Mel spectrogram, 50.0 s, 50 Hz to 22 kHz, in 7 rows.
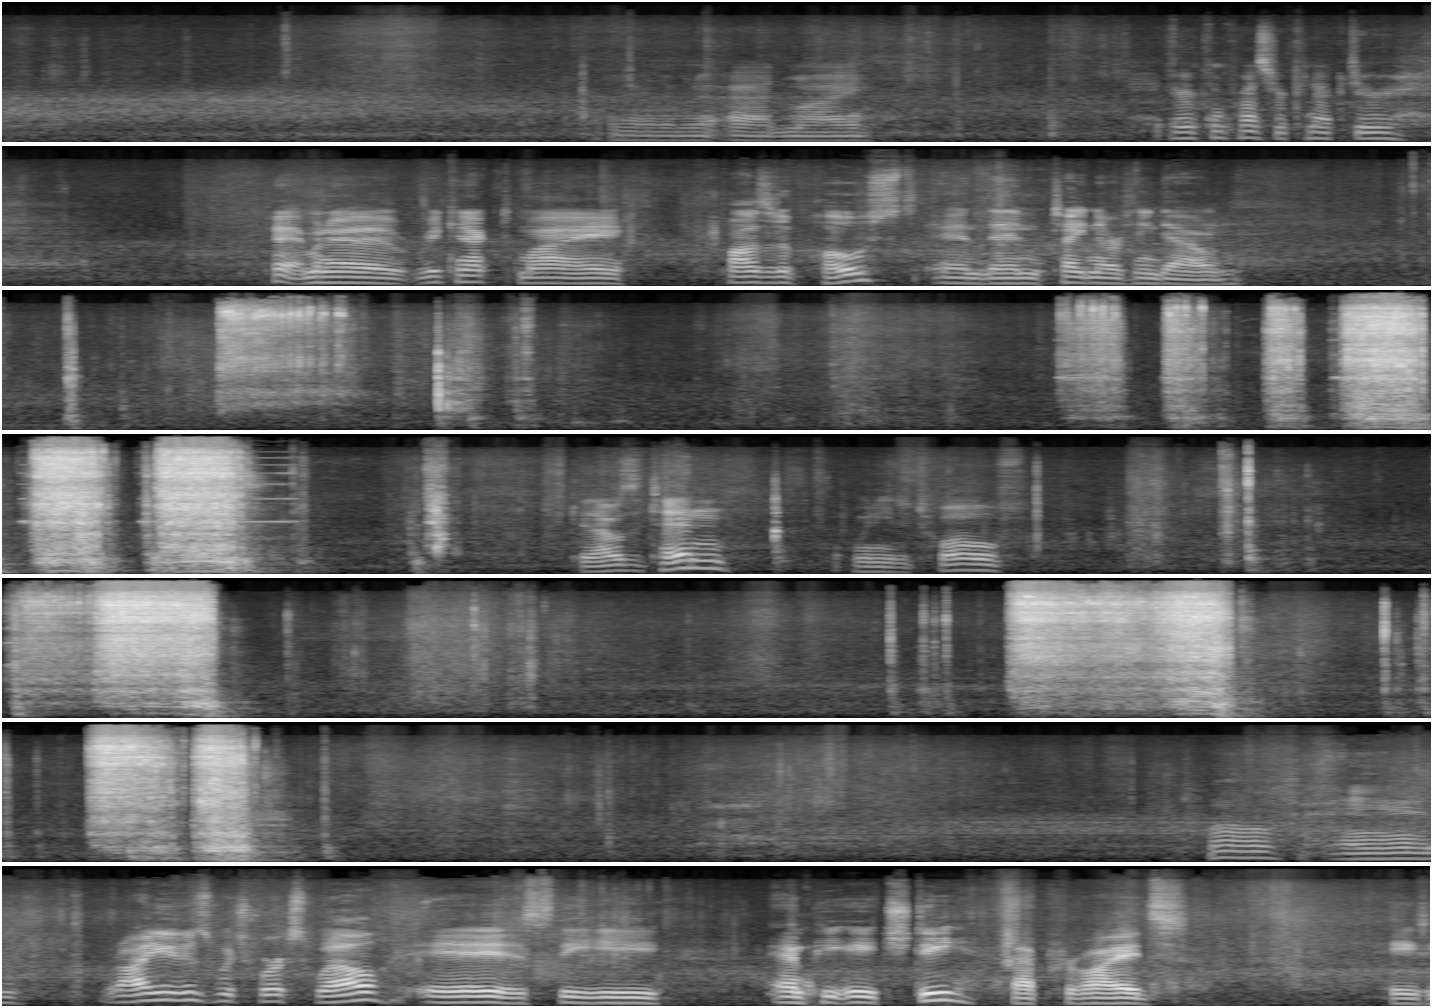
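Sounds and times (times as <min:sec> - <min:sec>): socket wrench clicking: 0:15.4 - 0:16.1, 0:19.6 - 0:23.0, 0:28.6 - 0:29.8, 0:33.1 - 0:34.9, 0:35.6 - 0:37.2
ratchet ratcheting: 0:15.4 - 0:17.0, 0:19.6 - 0:23.0, 0:28.6 - 0:29.9, 0:33.2 - 0:35.0, 0:36.2 - 0:37.2
rough wrench strokes: 0:15.4 - 0:17.0, 0:19.6 - 0:23.0, 0:28.6 - 0:29.9, 0:33.7 - 0:35.0, 0:36.2 - 0:37.2.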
